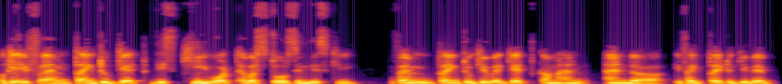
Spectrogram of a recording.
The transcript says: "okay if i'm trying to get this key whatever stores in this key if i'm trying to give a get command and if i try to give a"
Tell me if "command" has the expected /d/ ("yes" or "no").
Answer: yes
